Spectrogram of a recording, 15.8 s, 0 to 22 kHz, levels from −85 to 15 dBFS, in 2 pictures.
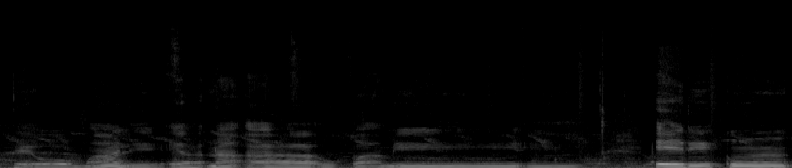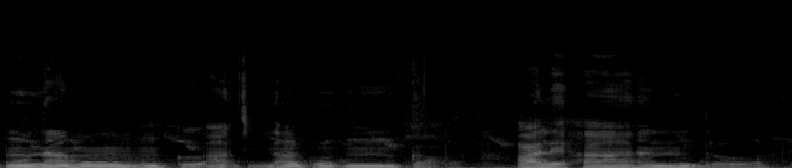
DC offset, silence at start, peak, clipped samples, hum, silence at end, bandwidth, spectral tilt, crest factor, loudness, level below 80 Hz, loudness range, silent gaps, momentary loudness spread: under 0.1%; 0 s; -20 dBFS; under 0.1%; none; 0 s; 17 kHz; -7.5 dB/octave; 20 dB; -41 LUFS; -62 dBFS; 8 LU; none; 14 LU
